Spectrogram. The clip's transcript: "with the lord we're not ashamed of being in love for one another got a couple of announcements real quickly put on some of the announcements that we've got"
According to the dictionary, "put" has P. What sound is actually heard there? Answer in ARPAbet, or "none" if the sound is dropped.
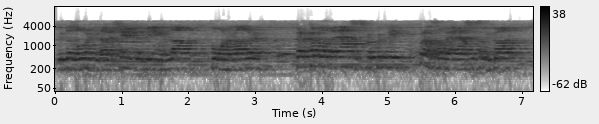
B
